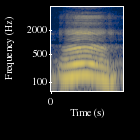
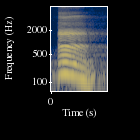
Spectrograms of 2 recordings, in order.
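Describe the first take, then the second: First: The hamzah sound is dragged out. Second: The hamzah sound is cut off sharply. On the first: The speaker calls it wrong. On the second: The speaker calls it right. "dia jangan sampai diseret-seret"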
